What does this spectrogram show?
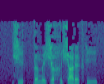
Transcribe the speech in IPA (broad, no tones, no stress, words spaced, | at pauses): çi tːɜmeçɐ həça ɾɛt͡sʼi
